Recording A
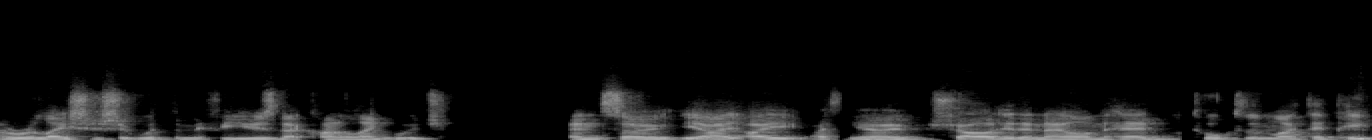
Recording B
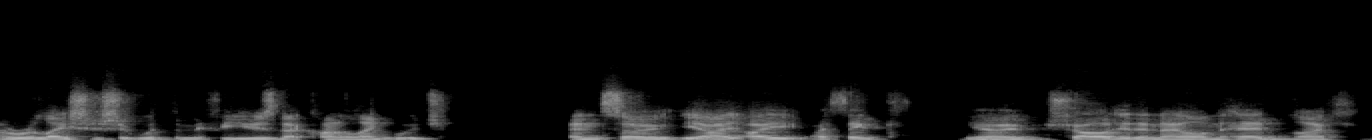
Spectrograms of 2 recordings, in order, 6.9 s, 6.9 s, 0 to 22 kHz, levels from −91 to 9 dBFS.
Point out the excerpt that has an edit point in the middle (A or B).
A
